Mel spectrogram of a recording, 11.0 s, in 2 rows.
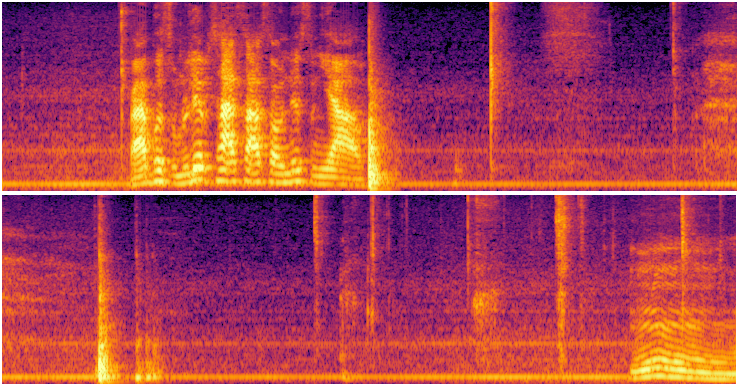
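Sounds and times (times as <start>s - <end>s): low steady hum: 0.0s - 11.0s
person chewing with mouth clicks: 7.8s - 11.0s.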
